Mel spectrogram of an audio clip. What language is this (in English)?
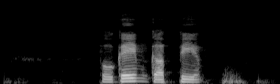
Malayalam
